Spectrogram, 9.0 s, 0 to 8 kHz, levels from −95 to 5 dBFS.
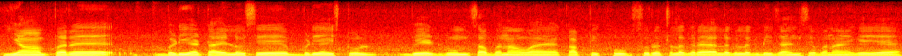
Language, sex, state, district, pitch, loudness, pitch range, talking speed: Hindi, male, Rajasthan, Bikaner, 135 Hz, -13 LUFS, 130-140 Hz, 160 wpm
